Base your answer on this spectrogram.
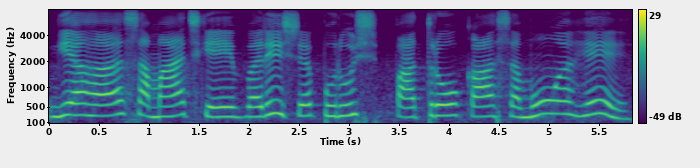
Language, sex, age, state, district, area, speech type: Hindi, female, 45-60, Madhya Pradesh, Harda, urban, read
